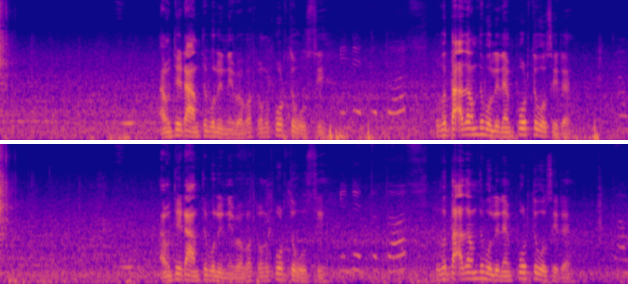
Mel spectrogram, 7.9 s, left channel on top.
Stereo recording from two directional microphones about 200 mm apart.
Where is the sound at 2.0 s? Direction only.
15° left (ahead or behind).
